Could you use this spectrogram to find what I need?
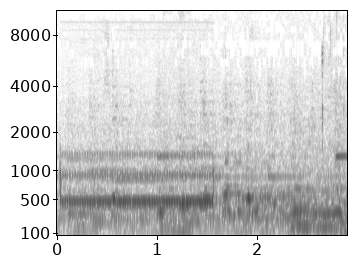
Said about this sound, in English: A waiter watches them and makes a phone call.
